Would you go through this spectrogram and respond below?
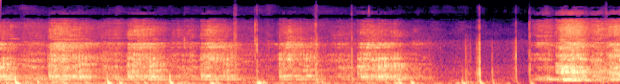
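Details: Lion voicing a run of raspy, rhythmic roaring bursts, six pulses in quick succession, then a short pause with sharp knocks before a final loud burst.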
